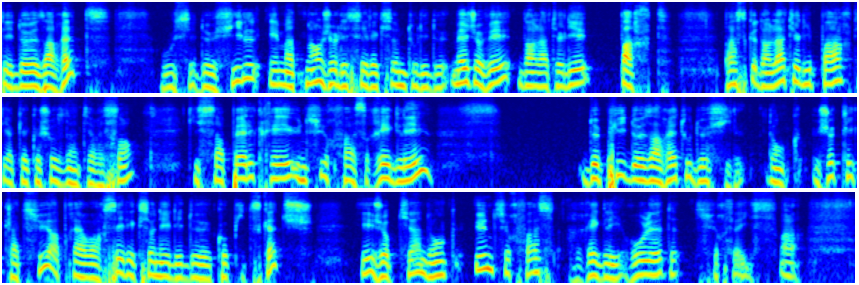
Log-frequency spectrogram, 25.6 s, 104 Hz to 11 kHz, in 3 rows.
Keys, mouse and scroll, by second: 4.0 ctrl+click, 5.3 click, 6.2 click, 19.9 click, 23.0-23.3 scroll down 1.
